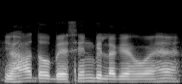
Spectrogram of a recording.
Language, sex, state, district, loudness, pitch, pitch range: Hindi, male, Arunachal Pradesh, Lower Dibang Valley, -15 LUFS, 135 Hz, 125-145 Hz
